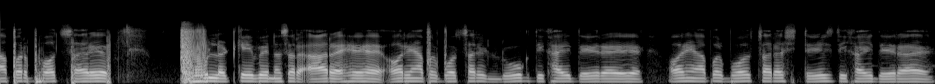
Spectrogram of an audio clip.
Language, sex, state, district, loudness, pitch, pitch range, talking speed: Hindi, male, Bihar, Gopalganj, -21 LUFS, 140 Hz, 135-145 Hz, 205 wpm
